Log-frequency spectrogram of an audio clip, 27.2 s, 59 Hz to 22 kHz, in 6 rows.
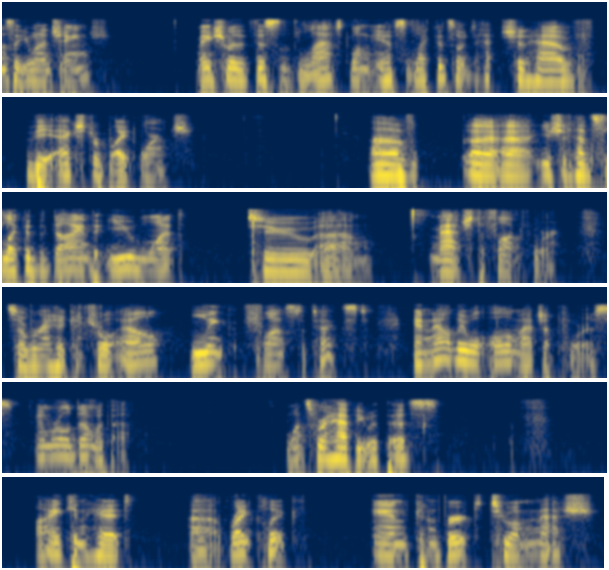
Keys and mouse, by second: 2.1 shift+click, 3.8-4.4 shift+middle drag, 5.7-6.3 shift+middle drag, 14.2 ctrl+l, 16.8-19.0 shift+middle drag, 24.3-26.8 right drag.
